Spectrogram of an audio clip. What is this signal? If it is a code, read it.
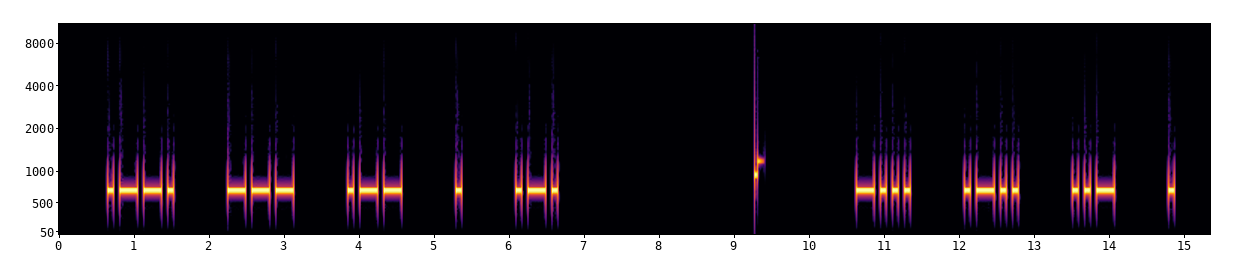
Morse code, heard as a keyed tone, about 15 wpm, spaced as for 9 wpm, 700 Hz. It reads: POWER BLUE
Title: 3x Character Spacing - Top 500 Words - 15wpm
